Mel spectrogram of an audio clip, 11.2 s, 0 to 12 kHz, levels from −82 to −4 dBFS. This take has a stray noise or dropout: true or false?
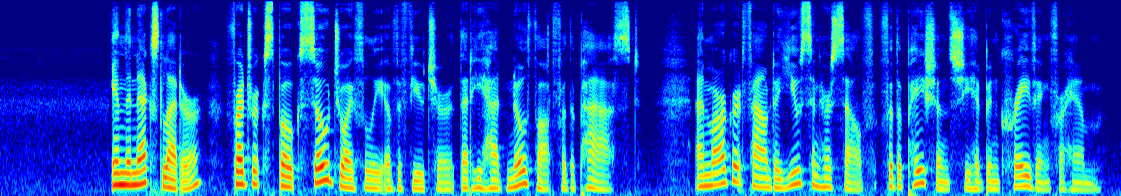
false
